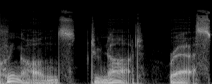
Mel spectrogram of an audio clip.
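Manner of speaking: put-on sci-fi alien character voice. Player voicing a dwarf character in a game, in a Worf voice. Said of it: "do his voice like Worf".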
